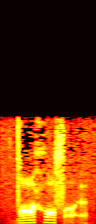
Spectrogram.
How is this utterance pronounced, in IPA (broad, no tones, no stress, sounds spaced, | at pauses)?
dˤ ɑ x ɔ sˤ æ̰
